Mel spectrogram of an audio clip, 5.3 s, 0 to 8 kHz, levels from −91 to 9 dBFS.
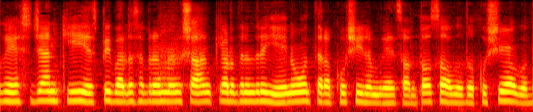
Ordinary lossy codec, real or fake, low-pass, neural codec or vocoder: none; fake; none; codec, 16 kHz, 0.8 kbps, ZipCodec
